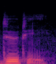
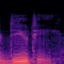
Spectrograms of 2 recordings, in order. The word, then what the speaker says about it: duty: I do it out of a sense of duty or duty. Dos pronunciaciones para deber. Duty, duty. Both are correct.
